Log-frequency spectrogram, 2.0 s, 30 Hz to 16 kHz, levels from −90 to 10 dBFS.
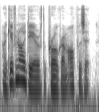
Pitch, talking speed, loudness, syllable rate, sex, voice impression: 125 Hz, 240 wpm, -16 LUFS, 7.9 syllables/s, male, masculine, slightly muffled, slightly raspy, sweet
